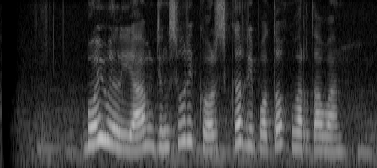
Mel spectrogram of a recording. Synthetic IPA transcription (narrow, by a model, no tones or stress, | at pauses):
boiwiliamd͡ʒɨŋsuɾikɔrskɨrdipɔt̪ɔkuwart̪awan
